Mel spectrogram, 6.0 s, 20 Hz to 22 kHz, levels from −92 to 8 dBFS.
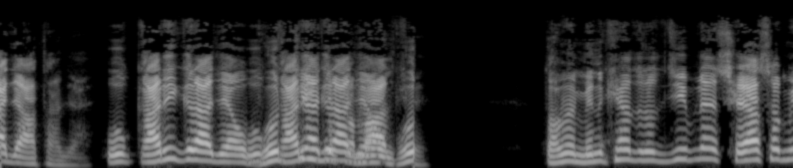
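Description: From the start until 3.1 s the speech carries a doubled audio track: a second, equally loud copy trails about a second behind, likely a slower capture path mixed in. It sounds dry and overlapping, then cuts off abruptly. On a spectrogram, identical full-band patterns repeat one second apart.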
